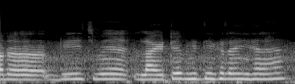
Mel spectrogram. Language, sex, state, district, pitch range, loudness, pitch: Hindi, female, Uttar Pradesh, Lucknow, 225-255 Hz, -17 LUFS, 245 Hz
